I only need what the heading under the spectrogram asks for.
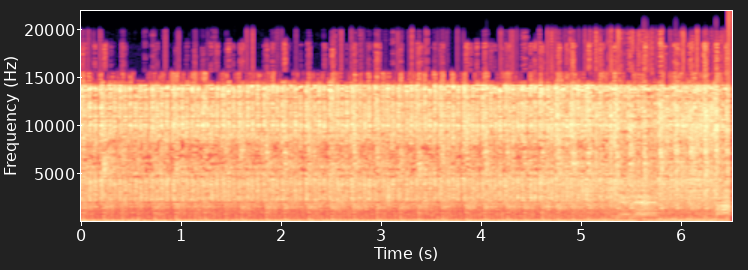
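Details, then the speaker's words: Kawasaki GTO 125 two-stroke with rotary disc valve, idling after fuel tank cleaning, new 2T oil line, bleeding and 2T pump adjustment, before the throttle is blipped: a buzzy, steady idle with even firing and no misses or rattles. Normal idle. "ตอนนี้เครื่องยนต์เดินเบาอยู่ประมาณนี้นะเดี๋ยวครูจะเริ่มขยับคันเร่งท่านดูนะครับ"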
